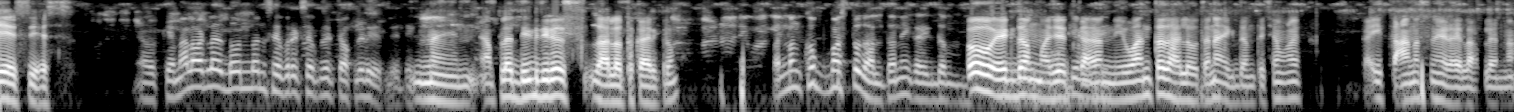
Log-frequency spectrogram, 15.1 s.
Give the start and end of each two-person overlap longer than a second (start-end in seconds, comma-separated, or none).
none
